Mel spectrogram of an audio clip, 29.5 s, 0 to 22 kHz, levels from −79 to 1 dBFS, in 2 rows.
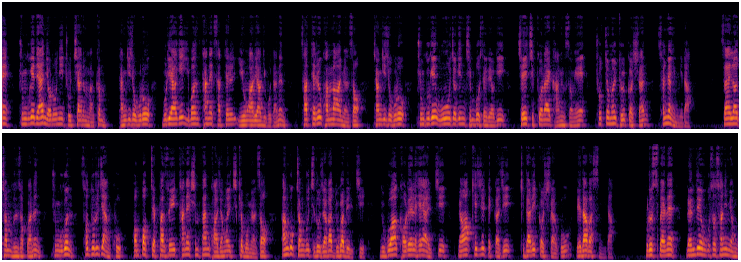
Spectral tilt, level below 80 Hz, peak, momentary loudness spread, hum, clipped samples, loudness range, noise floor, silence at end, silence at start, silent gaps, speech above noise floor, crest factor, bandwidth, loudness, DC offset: -5.5 dB/octave; -66 dBFS; -8 dBFS; 11 LU; none; under 0.1%; 2 LU; -72 dBFS; 0 s; 0 s; none; 45 dB; 20 dB; 14.5 kHz; -28 LUFS; under 0.1%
